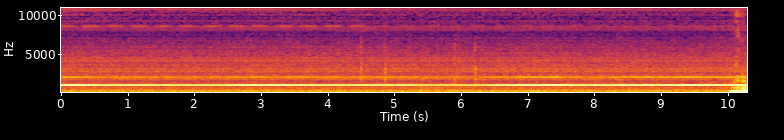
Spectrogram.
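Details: 1941 Crosley B36-BS battery DC tube radio on a battery eliminator during IF alignment: pure steady tone near 1 kHz over faint hum, swelling as the IF can is tuned for peak volume; IF alignment test tone.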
